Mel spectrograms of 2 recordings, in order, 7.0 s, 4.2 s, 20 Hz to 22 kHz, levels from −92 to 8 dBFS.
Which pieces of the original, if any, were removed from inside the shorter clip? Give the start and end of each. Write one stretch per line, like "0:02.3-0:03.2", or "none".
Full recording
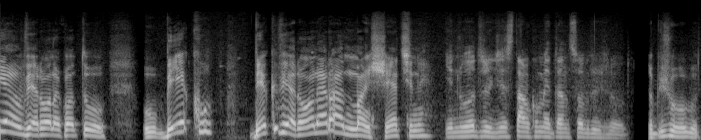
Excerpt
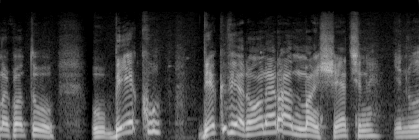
none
